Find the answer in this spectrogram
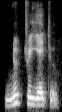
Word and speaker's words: Nutriyetu: And that is called the Rahasya Vivarnam Nutriyetu. When you see a double R with the line under it in Tamil, it's pronounced tra. Nutriyetu.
